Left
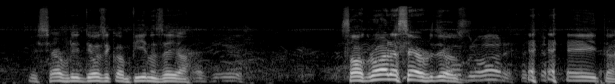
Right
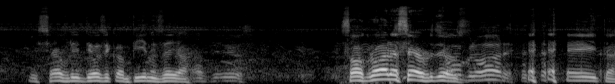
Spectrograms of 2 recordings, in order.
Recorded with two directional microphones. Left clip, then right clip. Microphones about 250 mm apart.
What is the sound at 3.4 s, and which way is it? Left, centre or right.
Speech, centre.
